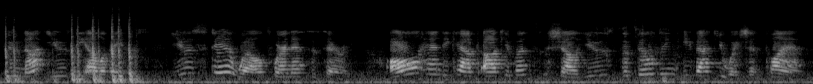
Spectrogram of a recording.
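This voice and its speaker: A woman's recorded emergency announcement plays over a PA loudspeaker, calm, formal and evenly paced. The voice sounds distant from the mic, with clear background noise around it. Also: medium pitch, normal speed. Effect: played over a PA loudspeaker.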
